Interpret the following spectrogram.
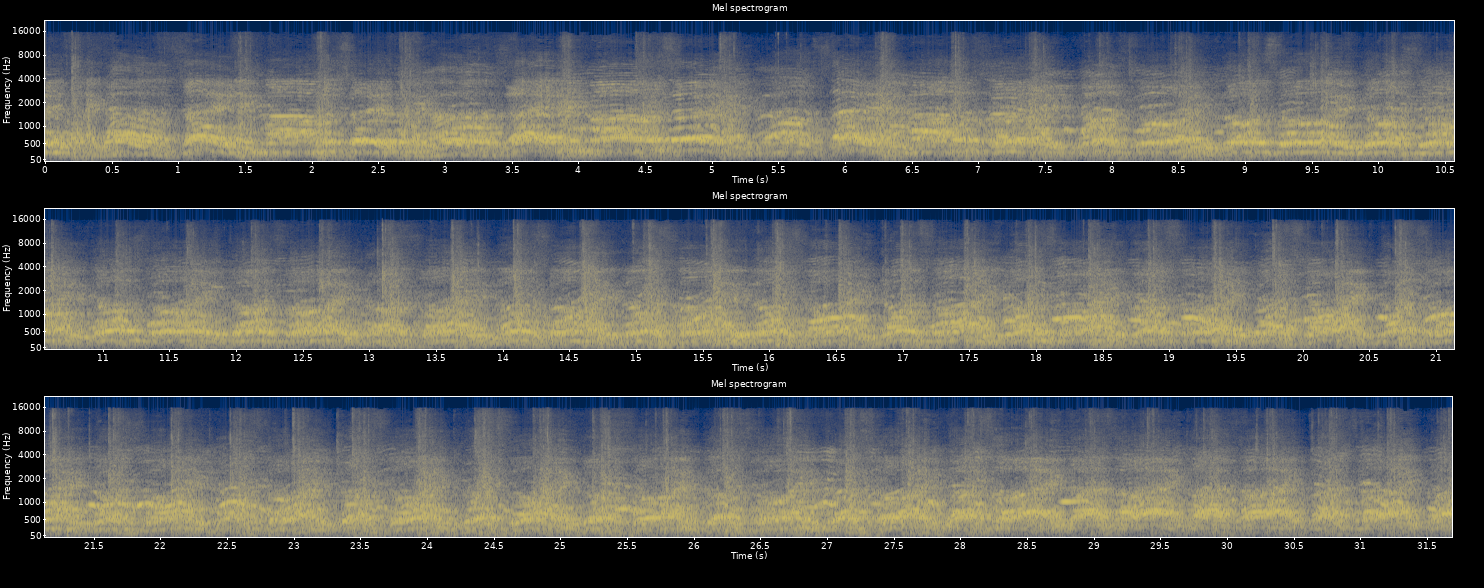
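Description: A crowd of men chanting a Muharram lament together, with a steady beat of hand slaps from matam, ritual chest-beating, running through the chant.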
